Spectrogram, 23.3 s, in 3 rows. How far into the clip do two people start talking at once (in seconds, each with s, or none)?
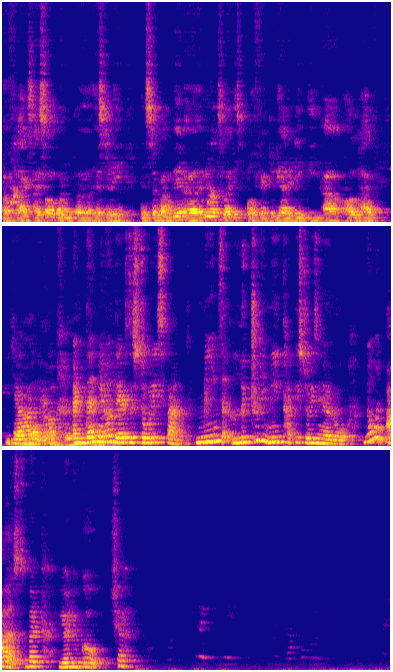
8.0 s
